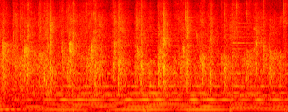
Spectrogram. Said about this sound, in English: For the sake of the two that raised their hands, let's just give them a round of applause.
